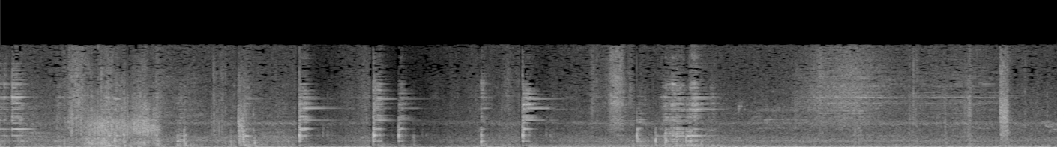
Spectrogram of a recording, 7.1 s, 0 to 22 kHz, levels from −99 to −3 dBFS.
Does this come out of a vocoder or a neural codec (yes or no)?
no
